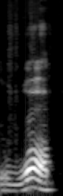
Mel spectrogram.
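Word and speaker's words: Wauchope: I believe her surname is Warp, which is spelled, can I remember that? W-A-U-C-H, oh goodness, C-H-A-P or something like that. But it's not pronounced as it is spelled.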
